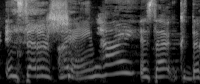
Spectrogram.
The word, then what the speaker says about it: Shanghai: I've been saying Shanghai wrong my whole life. Oh, is gosh. it Shanghai instead of Shanghai?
